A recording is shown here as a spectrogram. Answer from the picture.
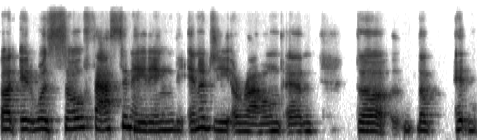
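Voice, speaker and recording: A woman of medium pitch speaks with an Austrian accent. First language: German. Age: 60s. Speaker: alternative healing practitioner. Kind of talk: interview.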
